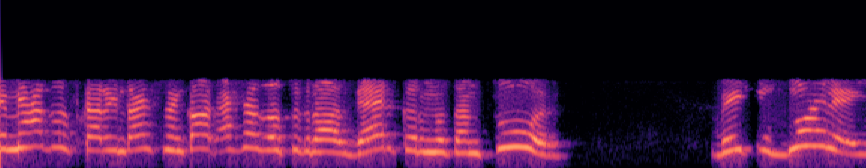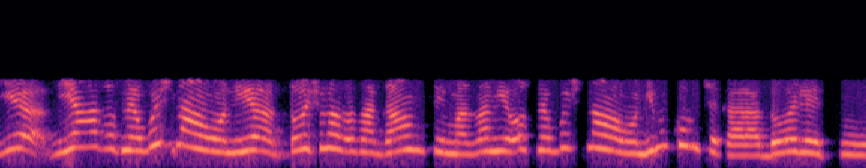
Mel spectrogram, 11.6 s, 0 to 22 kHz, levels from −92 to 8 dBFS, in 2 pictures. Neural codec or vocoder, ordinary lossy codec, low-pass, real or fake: none; none; 3.6 kHz; real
